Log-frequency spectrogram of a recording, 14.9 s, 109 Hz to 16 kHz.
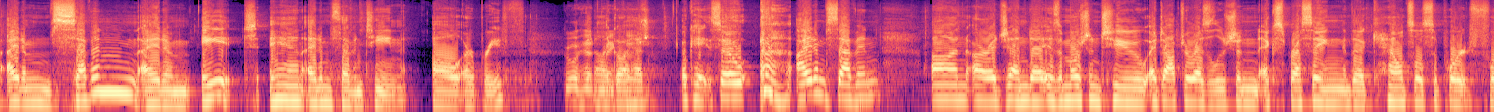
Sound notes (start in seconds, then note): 7.6 clears throat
